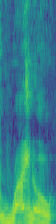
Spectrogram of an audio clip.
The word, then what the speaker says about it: rhino: Aunque esta palabra parece rhino, algo así, lo vamos a pronunciar rhino. ¿Ok? Tienen la H muda ahí. The rhino is very big.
